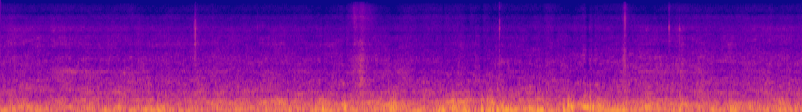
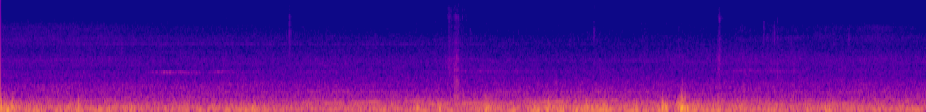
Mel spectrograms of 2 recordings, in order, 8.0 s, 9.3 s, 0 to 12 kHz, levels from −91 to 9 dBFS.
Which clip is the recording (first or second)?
second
